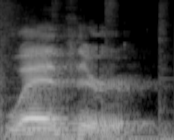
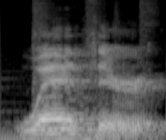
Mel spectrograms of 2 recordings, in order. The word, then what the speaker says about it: weather: Weather, weather. Tenta colocar a ponta da língua entre os dentes.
